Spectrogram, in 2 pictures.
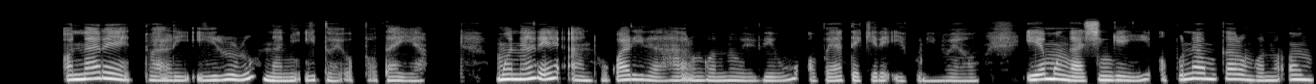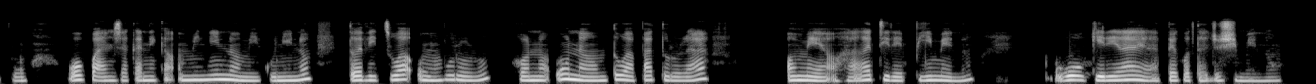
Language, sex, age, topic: Oshiwambo, female, 25-35, agriculture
